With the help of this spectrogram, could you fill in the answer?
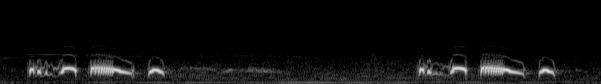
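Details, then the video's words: Spotted dove singing to provoke wild rival doves: two low cooing phrases, each with a stuttered opening, a long drawn-out coo sliding downward and a short closing coo, separated by a few seconds of quiet. "30 phút Cu gáy kích bổi nghe tức sôi máu"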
